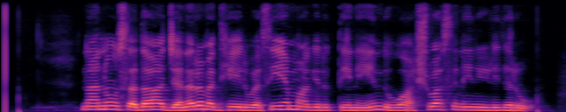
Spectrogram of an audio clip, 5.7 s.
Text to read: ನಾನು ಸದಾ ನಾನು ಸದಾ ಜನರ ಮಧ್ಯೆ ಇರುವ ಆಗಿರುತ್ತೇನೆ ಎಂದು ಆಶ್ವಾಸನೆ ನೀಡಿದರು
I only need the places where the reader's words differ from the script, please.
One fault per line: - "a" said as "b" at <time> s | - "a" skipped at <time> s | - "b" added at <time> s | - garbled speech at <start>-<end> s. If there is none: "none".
- "ನಾನು ಸದಾ" skipped at 1.6 s
- "ಸಿಎಂ" added at 2.6 s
